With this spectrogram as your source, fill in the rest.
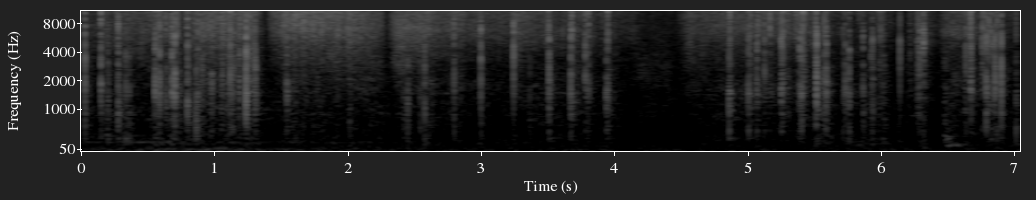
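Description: Fingertips and nails scratch worn, stretchy, thin soft camo-print polyester-spandex leggings at the front waist and hips. The result is quiet, bright, crackly scratching and rustling, with many sharp little ticks over a steady soft hiss.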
